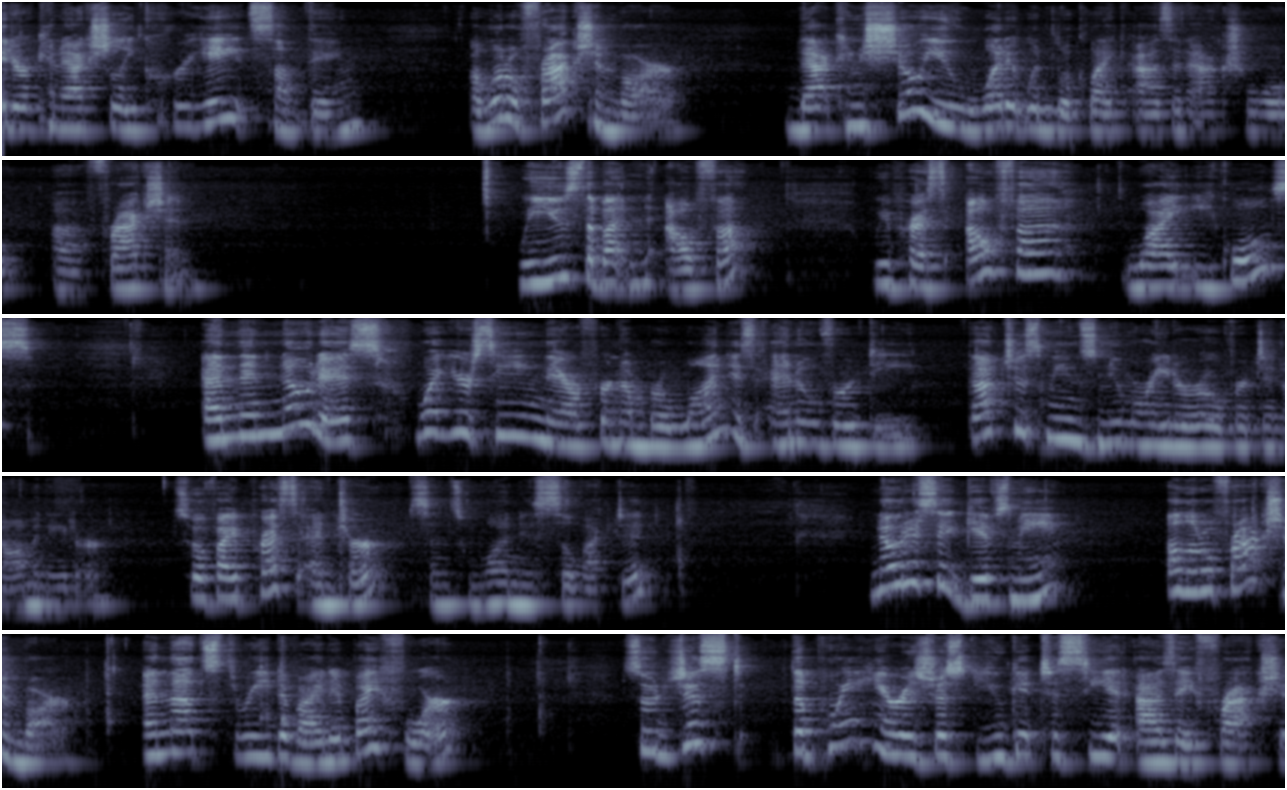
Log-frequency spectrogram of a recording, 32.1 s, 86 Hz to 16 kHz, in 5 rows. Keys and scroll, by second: 22.5 Return, 25.4 3, 26.1 Down, 27.0 4, 28.3 Right.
